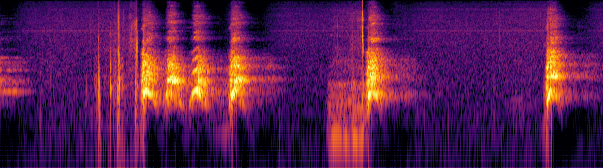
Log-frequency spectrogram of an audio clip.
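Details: Sugar Tree, a female Dobermann, barks in a living room at a cow skull newly hung on the wall, guarding her owner. A quick burst of four sharp barks, a single bark after a pause, and one more near the end.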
